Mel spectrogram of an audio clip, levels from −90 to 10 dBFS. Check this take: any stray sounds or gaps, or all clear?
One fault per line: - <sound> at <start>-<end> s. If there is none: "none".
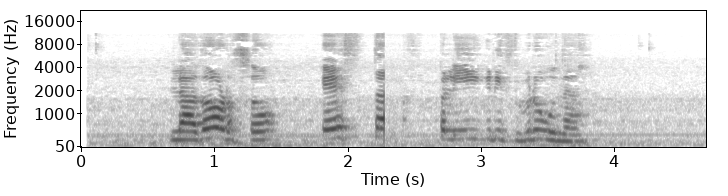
- dropout at 2.3-2.4 s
